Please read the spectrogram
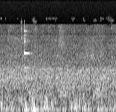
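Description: A metal spoon clinks once against a ceramic soup bowl about half a second in, a short bright ring, over soft close-up chewing sounds.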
